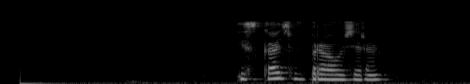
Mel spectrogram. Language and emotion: Russian, neutral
